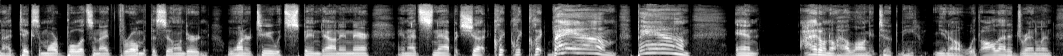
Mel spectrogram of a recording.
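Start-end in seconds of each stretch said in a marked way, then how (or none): 6.2-8.6 clicks then much higher bams, like the revolver firing; mock gun noises, bams up high; imitated gun clicks and shots. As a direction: act out the hammer clicking and the gun going off.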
